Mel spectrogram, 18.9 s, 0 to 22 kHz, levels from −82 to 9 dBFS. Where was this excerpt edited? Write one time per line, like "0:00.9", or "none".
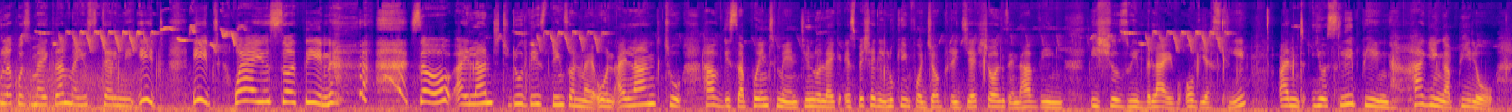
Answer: none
